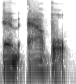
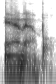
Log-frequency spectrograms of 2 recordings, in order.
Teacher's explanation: This is all about consciously connecting words smoothly within sentences, grouping them in a natural way. So instead of saying an apple with that little pause, really focus on making it an apple. Smooth it out. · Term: sentence linking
